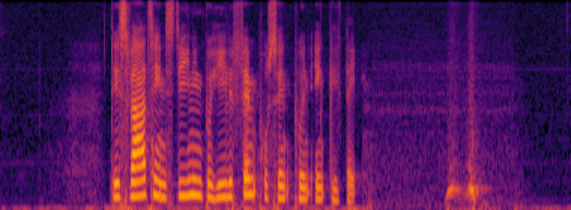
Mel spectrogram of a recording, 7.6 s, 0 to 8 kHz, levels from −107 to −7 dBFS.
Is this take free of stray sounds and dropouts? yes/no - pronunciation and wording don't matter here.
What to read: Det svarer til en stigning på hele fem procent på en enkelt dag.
no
